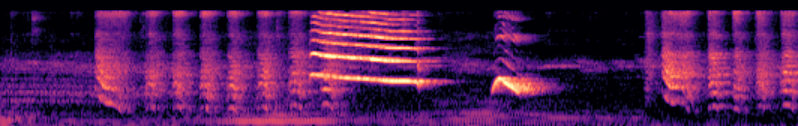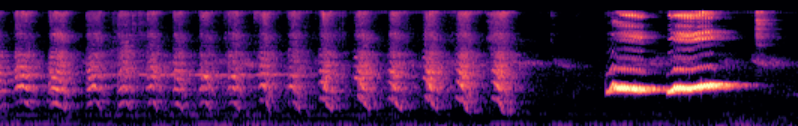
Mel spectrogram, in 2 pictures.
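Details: Masked laughingthrush singing energetically with wings open, mixing long rattling chatter runs with sharp descending whistles and a loud wavering whistled phrase toward the end.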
